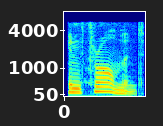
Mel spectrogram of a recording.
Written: enthrallment

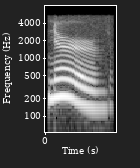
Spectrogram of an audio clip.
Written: nerve

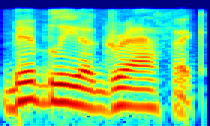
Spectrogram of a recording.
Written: bibliographic

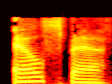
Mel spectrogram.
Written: elspeth

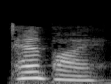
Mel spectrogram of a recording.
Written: tampi

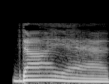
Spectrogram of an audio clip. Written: diad

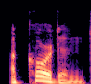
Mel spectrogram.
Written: accordantly

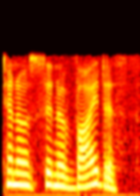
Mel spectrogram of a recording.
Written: tenosynovitis

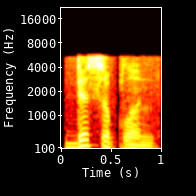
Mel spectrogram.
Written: discipline

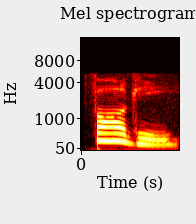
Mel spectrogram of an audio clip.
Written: foggy

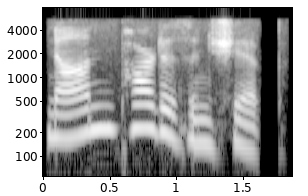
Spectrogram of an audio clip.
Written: nonpartisanship

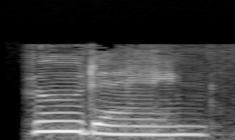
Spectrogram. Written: hoodang

